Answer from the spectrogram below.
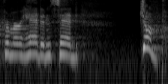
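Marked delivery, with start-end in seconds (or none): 1.9-2.2 a sudden, high, loud shout; loud command. Acted. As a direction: bark the order to jump. Prince commands from the rose bush.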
